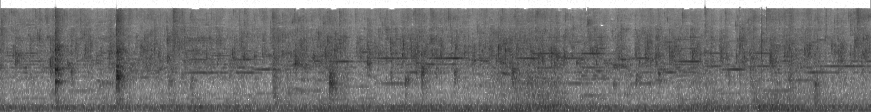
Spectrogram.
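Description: Hot oil sizzling and crackling steadily as battered shrimp fritters (bánh tép chiên bột) deep-fry in a small pot, with two sharp clicks in the first second and a half.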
